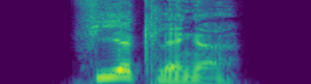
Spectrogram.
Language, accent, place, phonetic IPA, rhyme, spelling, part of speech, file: German, Germany, Berlin, [ˈfiːɐ̯ˌklɛŋə], -iːɐ̯klɛŋə, Vierklänge, noun, De-Vierklänge.ogg
- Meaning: nominative/accusative/genitive plural of Vierklang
